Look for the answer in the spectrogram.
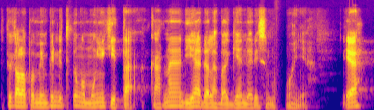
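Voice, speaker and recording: A man's voice: mid-range voice, racing, gravelly. Indonesian guy teaching a leadership class online, upbeat, tosses in english words, keeps calling on students. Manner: lively, mixes English phrases, calls on students. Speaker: teacher leading a leadership training session.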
